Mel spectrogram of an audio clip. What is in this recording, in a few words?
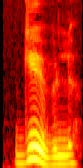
"gul", Swedish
